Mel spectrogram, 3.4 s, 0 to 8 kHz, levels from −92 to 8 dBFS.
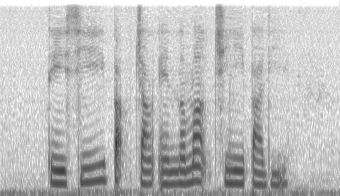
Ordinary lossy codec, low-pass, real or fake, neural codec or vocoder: none; 7.2 kHz; fake; codec, 16 kHz in and 24 kHz out, 1 kbps, XY-Tokenizer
